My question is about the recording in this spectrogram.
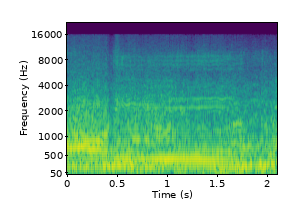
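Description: Muong folk singing (hát Mường): a voice finishes a wavering, ornamented phrase, then holds one long steady note for over a second.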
